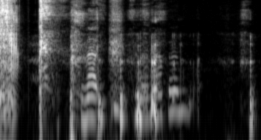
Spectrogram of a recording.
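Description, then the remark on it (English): A voice makes a series of blubbery, buzzing mouth-fart noises in quick, uneven bursts, fairly loud, imitating flatulence rather than producing a real one. “What if he farts a lot?”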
